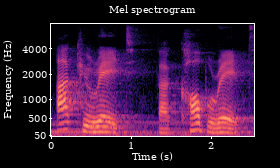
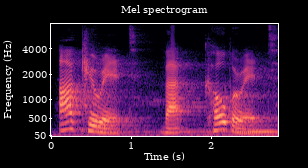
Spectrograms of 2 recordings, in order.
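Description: First: Accurate, corporate ending in a long "rate"; learners' full "-rate". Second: Accurate, corporate ending in short "rit"; reduced "-rit" ending. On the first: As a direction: say accurate and corporate with AY in the final syllable. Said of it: "nếu các em đọc như vậy". (đọc accurate, corporate sai, đuôi thành "rây-t") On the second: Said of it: "thành âm it". (đọc accurate, corporate, đuôi nhẹ "rít") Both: Shown as a demonstration.

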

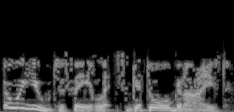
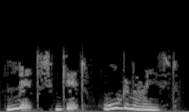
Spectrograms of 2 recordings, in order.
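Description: First: A sharp, mocking jab at her words; sharp retort. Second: Put-on high young rat voice, drawn out slowly; Peaches, slow and high. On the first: Clan leader mocking Peaches, sharp and scornful. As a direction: throw her phrase back at her, sharply. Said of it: "he said sharply". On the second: Peaches urging the clan to get organized, high and slow. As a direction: lay out the plan calmly, in a high voice. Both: A narrator's reading.

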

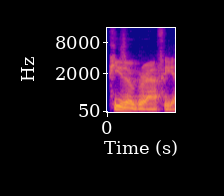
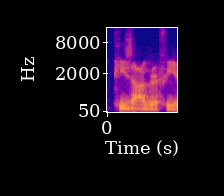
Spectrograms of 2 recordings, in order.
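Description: First: Pisography said PEE-zo-graffy; alternative pronunciation. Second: Pisography said pee-ZOG-ruh-fee; tentative pronunciation. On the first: Presenter trying a viewer's term, Pisography as PEE-zo-graffy. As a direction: say Pisography as piezo plus graphy, long o. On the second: Presenter reading out a viewer's term, Pisography as pee-ZOG-ruh-fee. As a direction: say Pisography with stress on ZOG, short o. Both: Real, not acted. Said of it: "I don't know how you pronounce it".

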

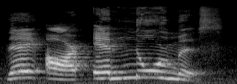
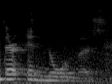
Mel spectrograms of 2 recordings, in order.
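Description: First: Big, slow, loud declaration; emphatic loud. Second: Said in the usual way. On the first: Shown as a demonstration. Kid stressing how huge the giants are, loud and slow.

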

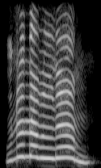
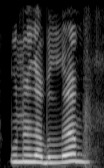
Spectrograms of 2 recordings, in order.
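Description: First: High, thrilled announcement; excited. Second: Said in the usual way. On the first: Real, not acted. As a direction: crow it out, delighted. Repeating found item, building.

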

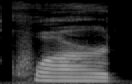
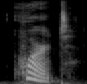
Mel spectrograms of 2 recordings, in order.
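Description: First: "Quart" drawn out, the final t released separately; sounded-out word. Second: Said in the usual way. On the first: Shown as a demonstration. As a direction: stretch "Quart" and detach its t. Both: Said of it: "You say it, say quart".

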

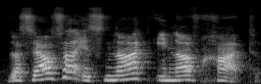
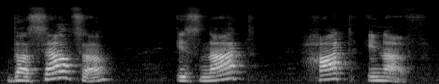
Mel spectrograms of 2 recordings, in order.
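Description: First: Said in the usual way. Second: The salsa is not hot enough in slow separate chunks; slow, word by word. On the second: Shown as a demonstration. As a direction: break it into pieces for the class. (despacio, palabra por palabra) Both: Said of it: "vas a poner hot primero y después enough".

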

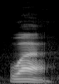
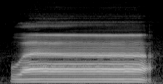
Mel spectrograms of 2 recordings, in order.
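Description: First: Said in the usual way. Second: ওয়া held very long with a falling end; long drawn vowel. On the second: Shown as a demonstration. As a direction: stretch ওয়া out fully. (ওয়া লম্বা টেনে) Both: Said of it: "তিন আলিফ টেনে পড়তে হবে".

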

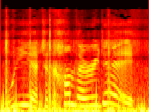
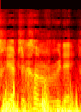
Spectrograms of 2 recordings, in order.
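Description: First: High-pitched, swooping complaint; exasperated, pitched well up; emphatic complaint. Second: Said in the usual way. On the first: Real, not acted. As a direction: push it up high with indignant emphasis. First take, then corrected as unintended. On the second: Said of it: "not in that way".

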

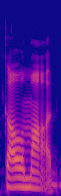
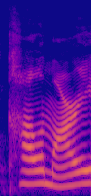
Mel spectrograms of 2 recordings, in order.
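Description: First: Calamad, last vowel dropped, "gala-mahd"; lower, corrective calamad ending on a D; Italian-American pronunciation. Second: Calamari with all four syllables; American-style calamari, ending on "ah-ree"; standard pronunciation. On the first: Shown as a demonstration. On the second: Retold or imitated. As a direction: say calamari the American way, final "ee" sounded. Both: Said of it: "it's calamad".

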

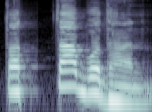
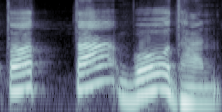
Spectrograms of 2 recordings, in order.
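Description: First: Said in the usual way. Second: তত্ত্বাবধান slowly as tot, ta, bo, dhan; syllable by syllable. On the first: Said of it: "এটার উচ্চারণ". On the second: Shown as a demonstration. Teacher helps students place hasanta, তত্ত্বাবধান slowly split. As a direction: separate each beat of তত্ত্বাবধান. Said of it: "এই যে".

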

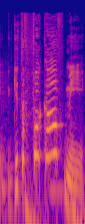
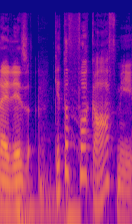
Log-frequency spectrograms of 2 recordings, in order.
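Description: First: Much higher, a frantic squeal; panicked shriek. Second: Said in the usual way. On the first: Real, not acted. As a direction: shriek it as an enemy jumps you. Repeats it, far higher.

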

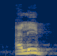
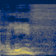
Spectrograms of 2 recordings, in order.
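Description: First: আলিফ ending in a stopped p or b; mispronounced আলিফ. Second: আলিফ ending in a clear hissed f; correct আলিফ. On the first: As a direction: say আলিফ as "alip", no f. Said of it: "ভুল উচ্চারণ". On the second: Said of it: "সঠিক উচ্চারণ হচ্ছে". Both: Shown as a demonstration.

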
